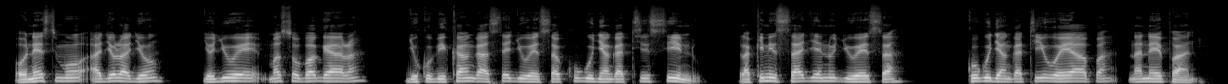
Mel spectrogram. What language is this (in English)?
Matengo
